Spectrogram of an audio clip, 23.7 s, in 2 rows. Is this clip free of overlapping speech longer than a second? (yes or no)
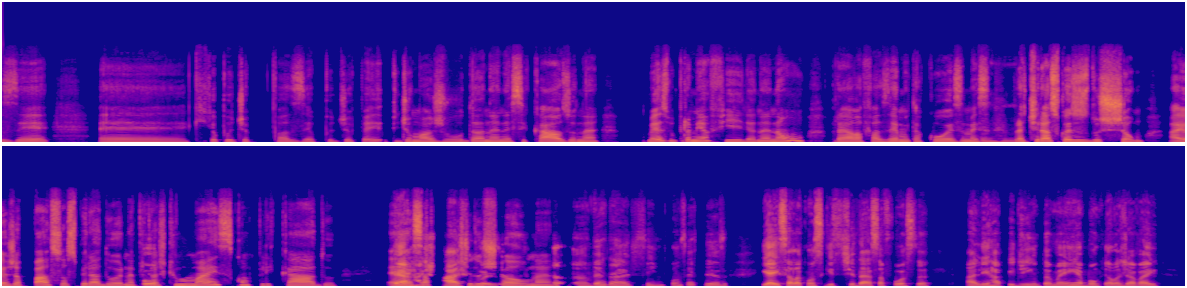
no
